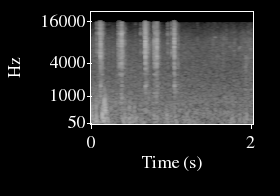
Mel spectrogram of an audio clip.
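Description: Pull-chain switch of a Hunter Stratford II ceiling fan being worked: a quick string of sharp clicks and chain rattles in the first second, over a low rumble that eases off toward the end.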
